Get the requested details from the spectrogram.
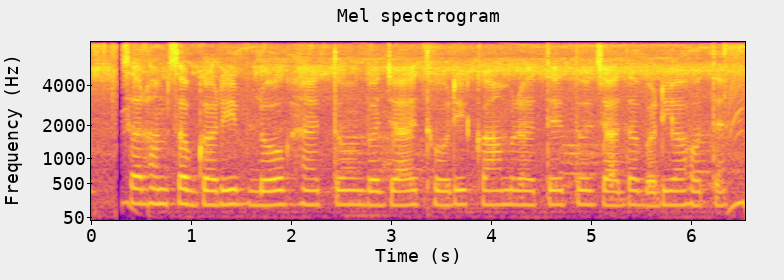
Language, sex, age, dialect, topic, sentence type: Magahi, female, 18-24, Northeastern/Surjapuri, banking, question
